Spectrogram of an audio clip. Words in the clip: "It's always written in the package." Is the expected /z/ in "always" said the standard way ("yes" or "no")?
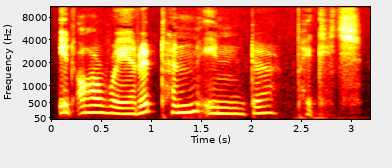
no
